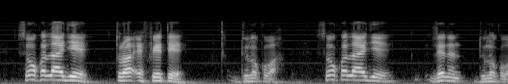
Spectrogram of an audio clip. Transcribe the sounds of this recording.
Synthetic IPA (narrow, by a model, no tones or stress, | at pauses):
sokolad͡ʒe | tuɾaefpete | dulokowa | sokolad͡ʒe | lenandulokowa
